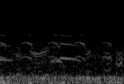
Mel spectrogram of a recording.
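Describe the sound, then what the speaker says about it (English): A flock of birds gives goose-like honking calls, several overlapping nasal honks repeating quietly in the distance over a low background rumble, with no talking. "lots of birds there"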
